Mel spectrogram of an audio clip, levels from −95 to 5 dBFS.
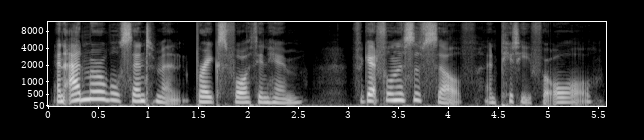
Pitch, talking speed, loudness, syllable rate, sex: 220 Hz, 150 wpm, -20 LUFS, 4.7 syllables/s, female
